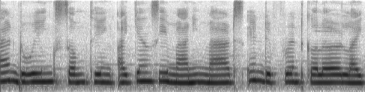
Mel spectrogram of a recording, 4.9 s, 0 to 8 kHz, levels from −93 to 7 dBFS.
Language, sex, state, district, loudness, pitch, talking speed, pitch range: English, female, Maharashtra, Mumbai Suburban, -13 LUFS, 220 Hz, 160 wpm, 215-235 Hz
